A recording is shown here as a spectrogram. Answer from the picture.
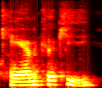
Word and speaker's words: Kankakee: in a city called Kankakee you could just break it down three syllables I hug Kankakee Illinois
